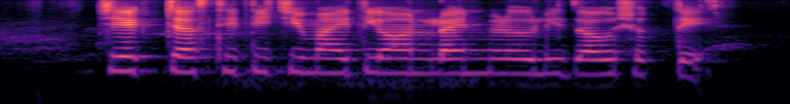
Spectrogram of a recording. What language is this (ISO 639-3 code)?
mar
